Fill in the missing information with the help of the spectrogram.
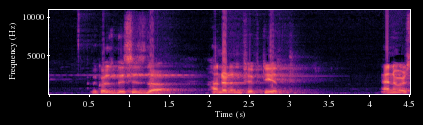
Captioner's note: none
